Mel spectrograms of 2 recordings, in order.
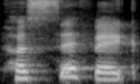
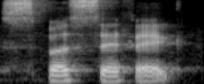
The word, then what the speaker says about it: Pacific: And for this last one, it says Pacific, but a lot of people might say specific. So you should be careful and slow down. Make sure you realize, okay, there's not an S there.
